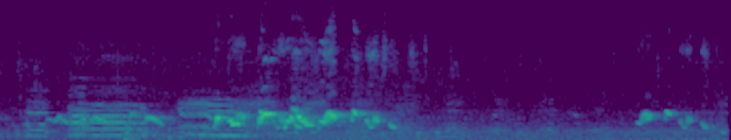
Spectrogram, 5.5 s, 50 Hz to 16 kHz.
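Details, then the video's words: Caged red-whiskered bulbul decoy luring wild bulbuls toward a trap, 11 December 2016; a rapid, tumbling run of bubbly notes, then a brief closing phrase, after a drawn-out harmonic call from another bird. "Bẫy chào mào Mồi tập sự ra trận"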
